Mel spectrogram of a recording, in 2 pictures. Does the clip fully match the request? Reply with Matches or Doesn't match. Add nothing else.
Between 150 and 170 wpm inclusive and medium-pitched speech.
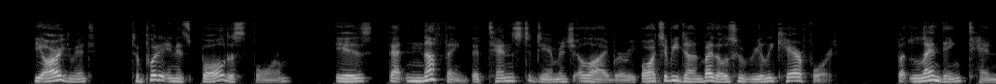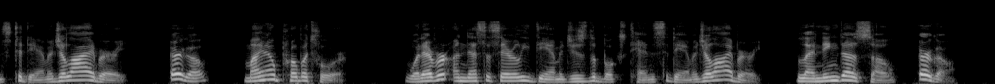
Matches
